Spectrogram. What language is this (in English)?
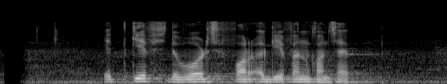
Sundanese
